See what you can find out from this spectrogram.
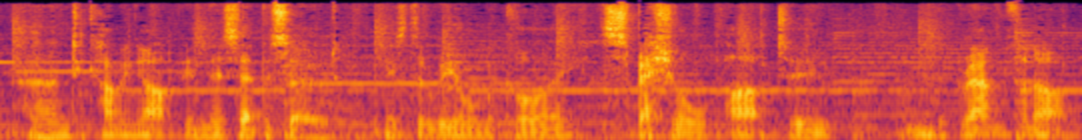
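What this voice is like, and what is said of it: Serious announcer voice. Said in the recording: “serious voice”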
